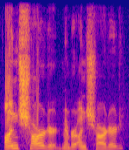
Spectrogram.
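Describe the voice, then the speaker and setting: A man's voice: fairly high pitch, animated, a little slow, fairly bright tone, no echo. A man co-hosting a podcast, chatting casually with friends about entertainment. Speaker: podcast co-host. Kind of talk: casual group chat about films and games.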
